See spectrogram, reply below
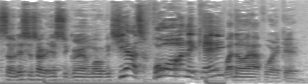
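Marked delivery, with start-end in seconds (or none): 1.4-2.8 high, drawn-out incredulous question; slow it down, pitch shooting up in disbelief; shocked disbelief. Real, not acted. YouTuber sees her follower count, shocked disbelief.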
